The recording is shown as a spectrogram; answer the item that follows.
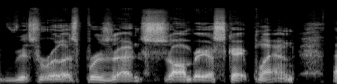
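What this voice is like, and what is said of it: Exaggerated very deep voice impression. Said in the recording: “really deep voice ... my attempt to do a Corpse impression. A really bad one, though ... That was Sean Connery right there.”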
